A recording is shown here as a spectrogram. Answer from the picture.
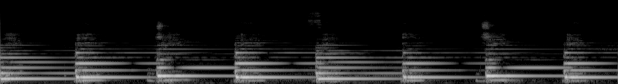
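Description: Upright piano played one note at a time: eight single notes about a second apart, C, E, G, E, C, E, G, E, stepping up and back down, each struck and left to fade.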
